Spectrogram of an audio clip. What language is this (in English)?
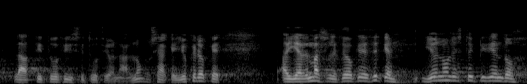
Spanish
